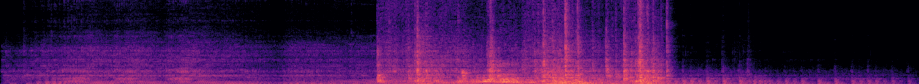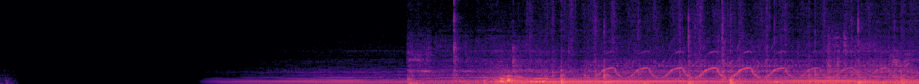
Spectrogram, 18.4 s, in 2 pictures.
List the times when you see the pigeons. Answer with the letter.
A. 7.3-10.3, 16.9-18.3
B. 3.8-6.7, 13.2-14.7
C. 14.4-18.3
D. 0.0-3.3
B.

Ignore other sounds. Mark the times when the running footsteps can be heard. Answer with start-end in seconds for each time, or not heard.
14.4-18.3.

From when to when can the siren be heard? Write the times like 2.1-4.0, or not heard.
15.0-18.3.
